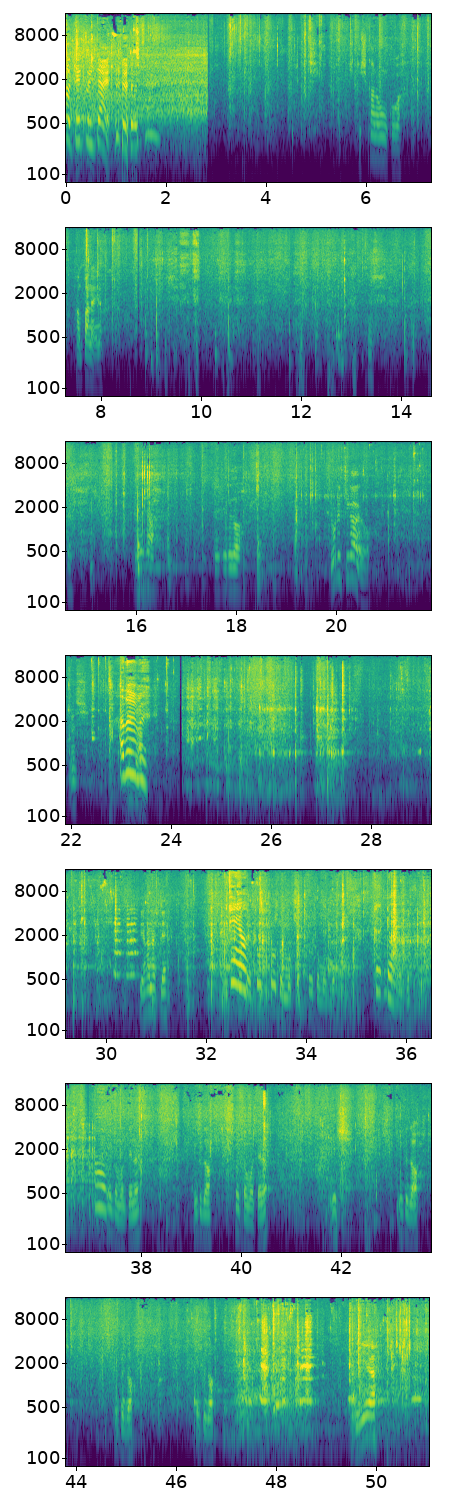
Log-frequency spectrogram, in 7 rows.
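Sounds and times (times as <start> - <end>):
footsteps on dry leaves: 0.0 - 16.0, 36.6 - 47.2
roller slide rattling: 32.0 - 37.1.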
